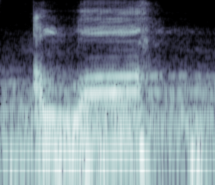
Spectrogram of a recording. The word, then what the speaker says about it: আল্লাহ: শেষে আল্লাহ। শেষে একটা গোল হা আছে ছোট হা। আল্লাহ মানে আল্লাহু তো হুটারে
